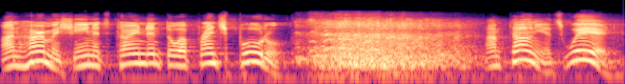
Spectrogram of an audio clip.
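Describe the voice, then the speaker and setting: An actor playing a wisecracking, gloomy New York tavern manager in a 1940s radio comedy, slangy and grumbling with a New York accent. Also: male voice, high voice, measured pace. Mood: exasperated. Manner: slangy, ungrammatical, grumbling deadpan. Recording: muffled, noisy old radio recording.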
